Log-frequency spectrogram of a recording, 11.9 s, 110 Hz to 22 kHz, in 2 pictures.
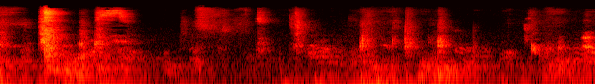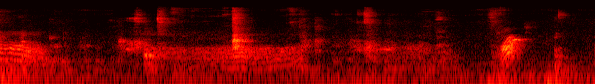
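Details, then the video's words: Five-day-old Labrador Retriever puppies from Belle's litter of eight, born October 15, 2023, indoors: a busy jumble of short high squeaks and squeals with scuffling and brief rustling noises between them. "5 Day Old Labrador Puppies"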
